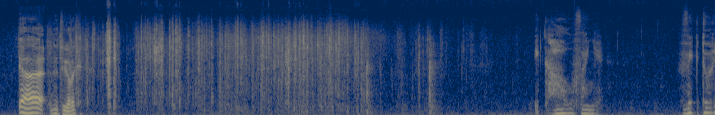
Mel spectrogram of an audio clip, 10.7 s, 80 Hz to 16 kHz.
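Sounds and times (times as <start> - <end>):
speech: 0.3 - 1.4, 8.4 - 9.1, 10.2 - 10.7
envelope being opened: 0.6 - 7.1
paper crinkling and tearing: 0.6 - 7.1.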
